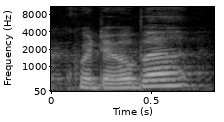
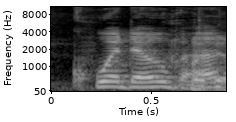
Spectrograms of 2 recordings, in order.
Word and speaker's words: Qdoba: where it was like you were either a Qdoba, which that's how you say it, and I refuse to acknowledge any other pronunciation.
